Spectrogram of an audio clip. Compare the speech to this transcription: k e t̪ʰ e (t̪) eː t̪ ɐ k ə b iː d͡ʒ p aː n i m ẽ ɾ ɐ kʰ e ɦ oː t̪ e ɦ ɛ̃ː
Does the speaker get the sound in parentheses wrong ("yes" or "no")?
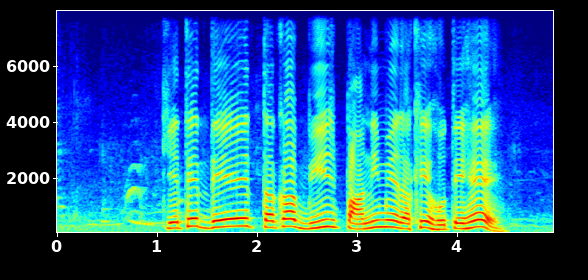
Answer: yes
